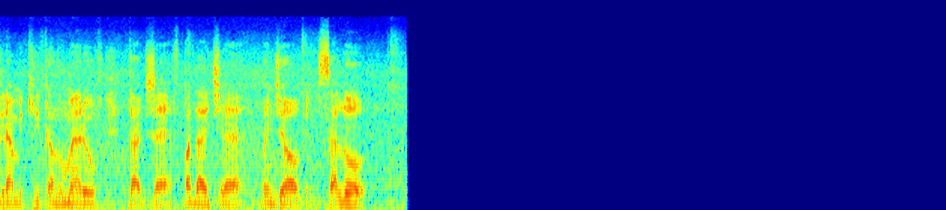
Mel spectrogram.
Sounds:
speech

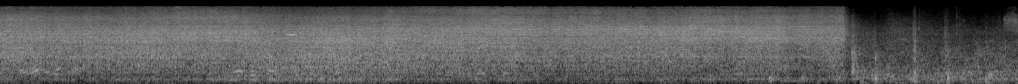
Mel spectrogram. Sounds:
train, train wagon, rail transport

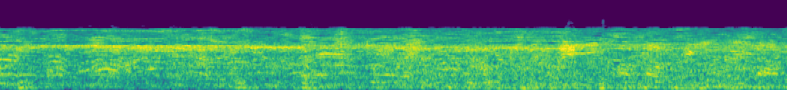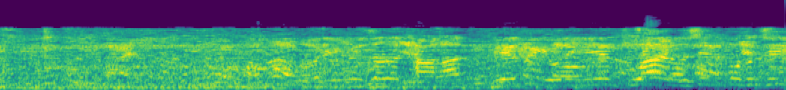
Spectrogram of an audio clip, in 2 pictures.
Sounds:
run, outside, urban or man-made, crowd, speech

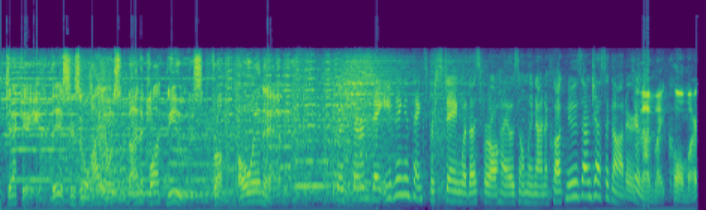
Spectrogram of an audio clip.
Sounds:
speech

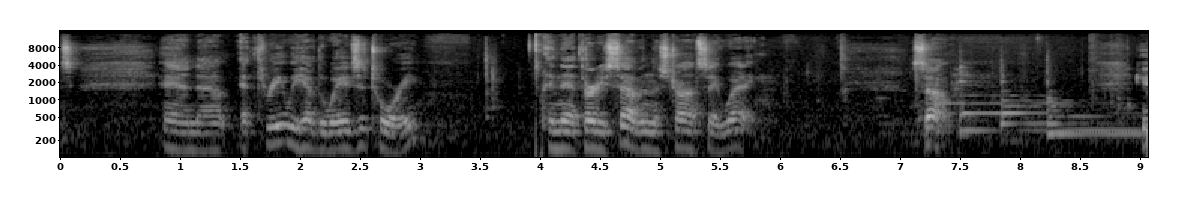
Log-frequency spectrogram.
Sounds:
musical instrument, speech, music

